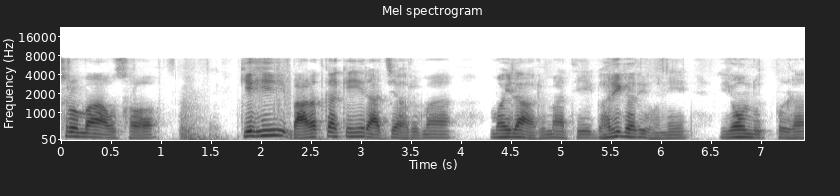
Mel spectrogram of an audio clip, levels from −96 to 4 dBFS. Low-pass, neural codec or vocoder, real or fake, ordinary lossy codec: 7.2 kHz; vocoder, 44.1 kHz, 80 mel bands, Vocos; fake; MP3, 64 kbps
